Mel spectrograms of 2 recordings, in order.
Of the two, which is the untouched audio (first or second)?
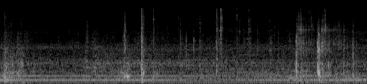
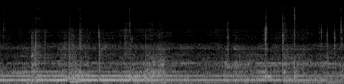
first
